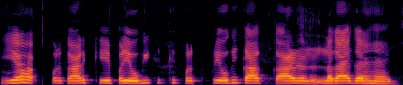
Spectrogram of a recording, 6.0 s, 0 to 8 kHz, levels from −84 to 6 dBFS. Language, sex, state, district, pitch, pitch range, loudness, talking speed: Hindi, female, Bihar, Muzaffarpur, 225 Hz, 220-240 Hz, -17 LUFS, 120 wpm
